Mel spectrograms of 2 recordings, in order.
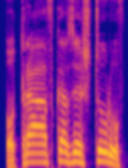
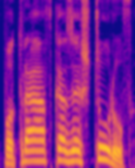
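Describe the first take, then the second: First: High hawker's call, weight on ze; hawker's cry. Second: Higher repeated call, weight on szczurów; hawker's cry. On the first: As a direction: sing out the stew to passers-by. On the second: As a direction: push the call further up. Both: A narrator's reading. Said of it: "wołał inny".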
